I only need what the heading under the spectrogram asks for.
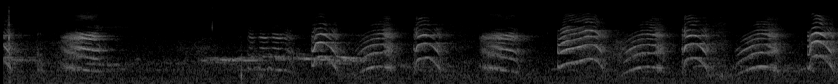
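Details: A tame Indian ringneck meets two wild green rose-ringed parakeets: loud, harsh, screechy notes that rise and fall, repeated about twice a second, with more than one bird joining in.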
